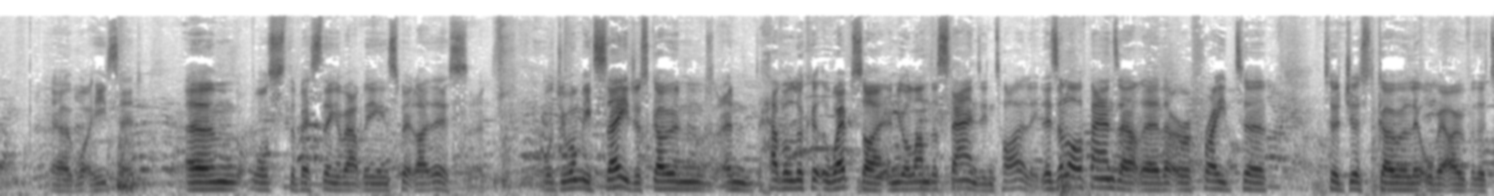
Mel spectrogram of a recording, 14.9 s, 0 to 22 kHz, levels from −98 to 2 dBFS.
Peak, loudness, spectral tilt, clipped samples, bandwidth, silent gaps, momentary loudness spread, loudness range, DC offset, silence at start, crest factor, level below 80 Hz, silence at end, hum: 0 dBFS; -20 LUFS; -3.5 dB/octave; under 0.1%; 16 kHz; none; 13 LU; 4 LU; under 0.1%; 0 s; 20 dB; -54 dBFS; 0 s; none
